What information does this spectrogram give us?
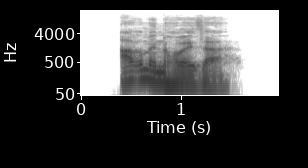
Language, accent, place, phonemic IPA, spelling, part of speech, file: German, Germany, Berlin, /ˈʔaʁmənˌhɔɪ̯zɐ/, Armenhäuser, noun, De-Armenhäuser.ogg
- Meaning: nominative/accusative/genitive plural of Armenhaus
